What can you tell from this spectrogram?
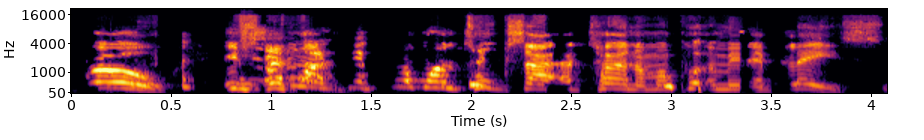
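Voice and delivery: loud, high, through laughter; high-pitched protest riding on a laugh. Real, not acted. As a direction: defend yourself while still cracking up. Laughing while defending himself after teasing.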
